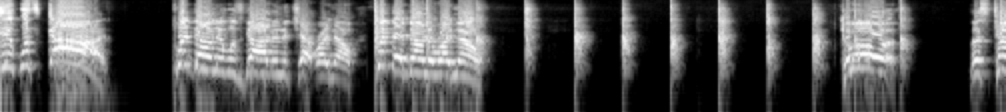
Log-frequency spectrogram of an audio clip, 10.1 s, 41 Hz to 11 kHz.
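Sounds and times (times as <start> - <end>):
man clapping hands: 3.7 - 9.2.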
